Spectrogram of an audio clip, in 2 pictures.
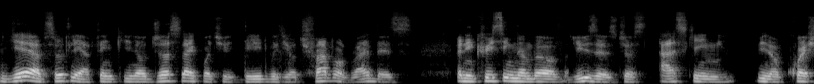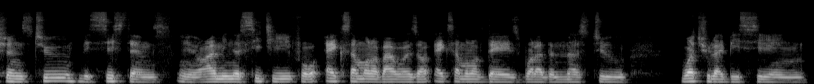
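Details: Adult man speaking; normal voice.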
